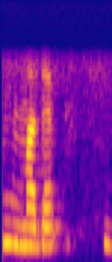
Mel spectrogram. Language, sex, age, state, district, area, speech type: Malayalam, female, 18-30, Kerala, Thiruvananthapuram, rural, conversation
